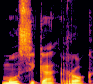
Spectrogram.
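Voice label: rock music, Spanish, male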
